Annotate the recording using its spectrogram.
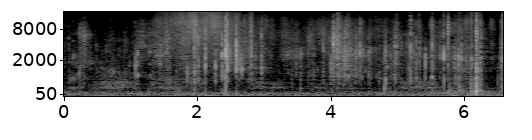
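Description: A woman crinkles and taps a small plastic object near a microphone.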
